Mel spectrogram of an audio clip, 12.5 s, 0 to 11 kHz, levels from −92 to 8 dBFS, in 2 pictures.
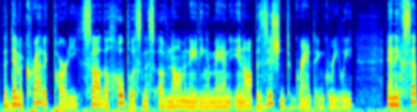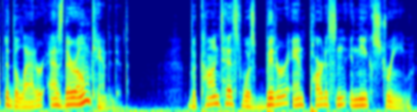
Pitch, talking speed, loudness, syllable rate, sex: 125 Hz, 160 wpm, -21 LUFS, 5.4 syllables/s, male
